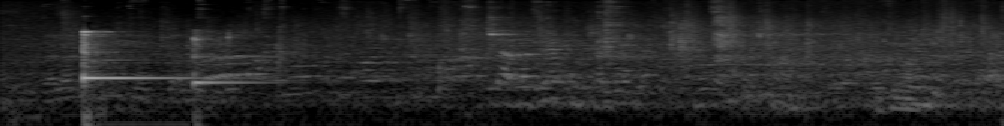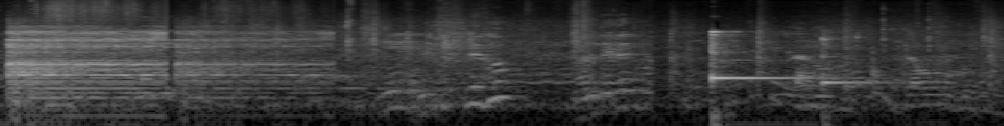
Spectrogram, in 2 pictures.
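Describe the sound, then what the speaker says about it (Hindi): A doorbell chimes three separate times, each a clear ringing tone that fades out, with a burst of other sound between the rings and people talking quietly in the background. "सलमान खान के लिए एक डोरबेल बना रहा हूँ"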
